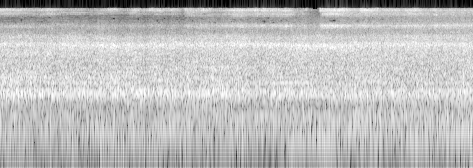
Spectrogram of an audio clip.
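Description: A diesel locomotive rumbles steadily as it approaches along the track.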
